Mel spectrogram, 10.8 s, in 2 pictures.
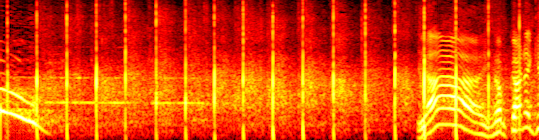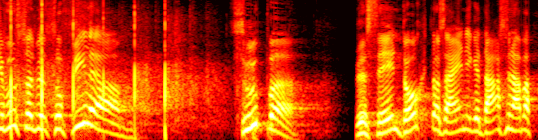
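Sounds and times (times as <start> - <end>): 
audience applause: 0.0 - 7.6
speech: 4.2 - 6.8, 7.8 - 8.4, 9.0 - 10.7.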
